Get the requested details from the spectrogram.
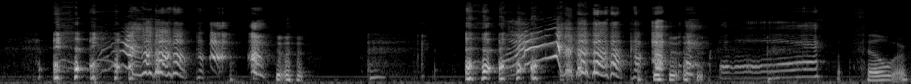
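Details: An infant gives short, playful coughs mixed with giggling and high-voiced laughter during playtime in a small room.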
